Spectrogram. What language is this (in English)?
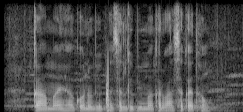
Chhattisgarhi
